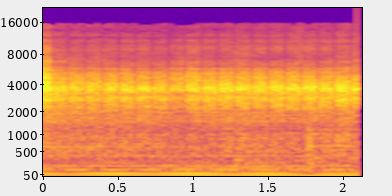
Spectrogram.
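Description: A steady low hum with a faint, steady high tone above it. No distinct knock or other event stands out.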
